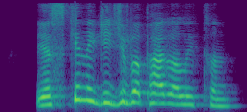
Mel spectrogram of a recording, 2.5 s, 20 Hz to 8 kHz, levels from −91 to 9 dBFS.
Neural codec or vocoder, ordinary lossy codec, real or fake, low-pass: codec, 16 kHz, 0.9 kbps, LongCat-Audio-Codec; AAC, 32 kbps; fake; 7.2 kHz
